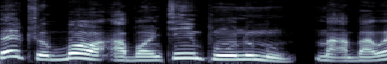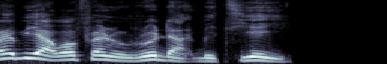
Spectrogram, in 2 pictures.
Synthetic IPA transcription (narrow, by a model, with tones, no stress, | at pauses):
pʰe˦tʰɾo˨bɔ˦˨ʔa˨bɔ̃˨ntʰɪ̃˦m˦pʰʊ̃˦n˦nʊ̃˦mũ˨mã˨a˨ba˨wɛ˦bi˦a˨wɔ˦fɾɛ˦nʊ̃˨ɾo˦da̰˨be˨tʰi˦e˦ji˨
